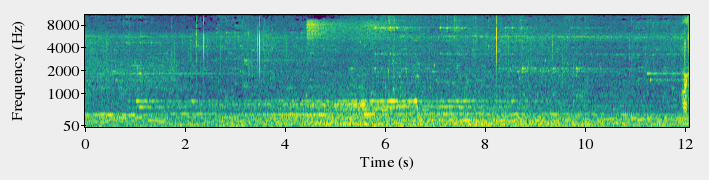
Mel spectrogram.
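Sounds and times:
faint clicks: 0.0 - 4.7, 8.0 - 10.2
ambient drone music: 0.0 - 12.0.

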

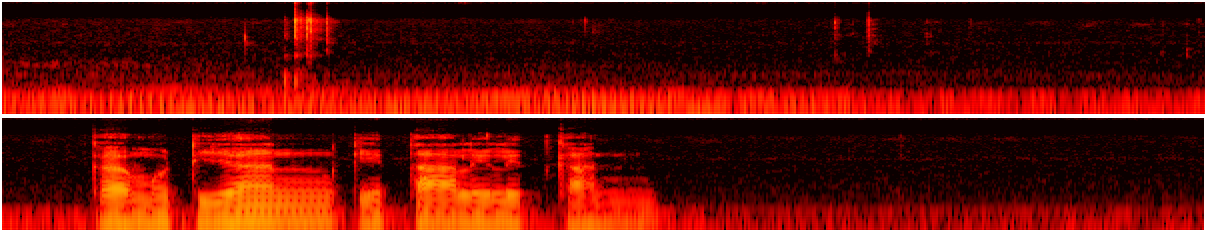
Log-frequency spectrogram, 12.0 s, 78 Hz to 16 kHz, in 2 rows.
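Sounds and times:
steady low hum: 0.0 - 12.0
faint ticks: 10.3 - 11.2.

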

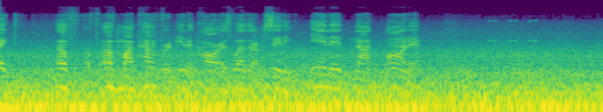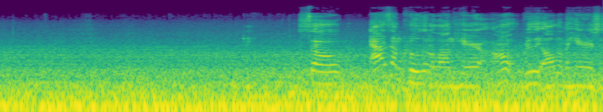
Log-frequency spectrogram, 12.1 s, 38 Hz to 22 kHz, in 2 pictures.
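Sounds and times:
road noise inside car cabin: 0.0 - 12.0.

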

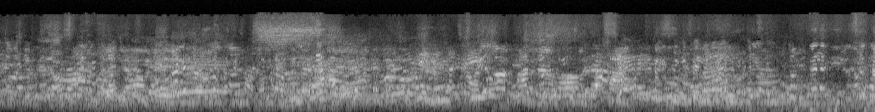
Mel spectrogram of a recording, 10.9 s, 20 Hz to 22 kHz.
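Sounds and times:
crowd chattering: 0.0 - 10.9.

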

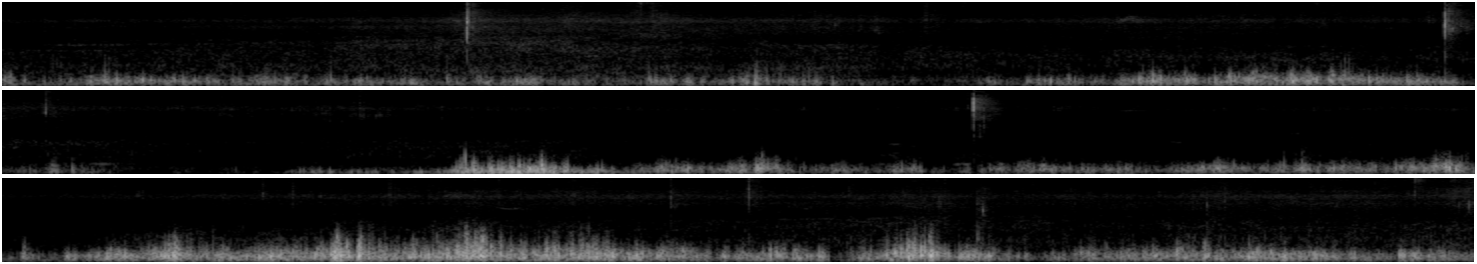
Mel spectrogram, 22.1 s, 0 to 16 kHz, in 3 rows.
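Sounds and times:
wind buffeting microphone: 0.0 - 8.0, 8.7 - 22.0.

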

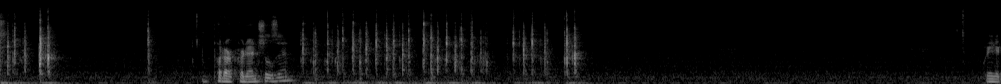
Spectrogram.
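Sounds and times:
computer keyboard typing: 0.0 - 0.7, 3.0 - 5.9.

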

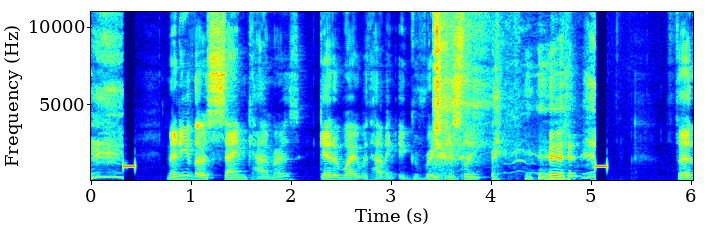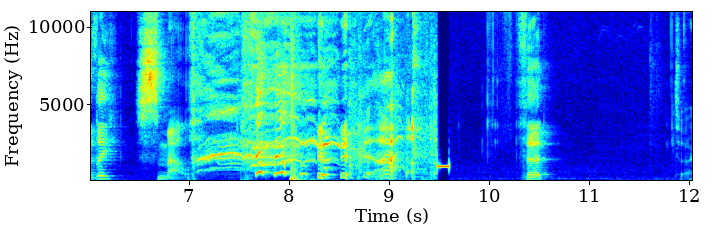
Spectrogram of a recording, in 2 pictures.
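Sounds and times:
men laughing: 3.4 - 5.1, 7.0 - 9.5.

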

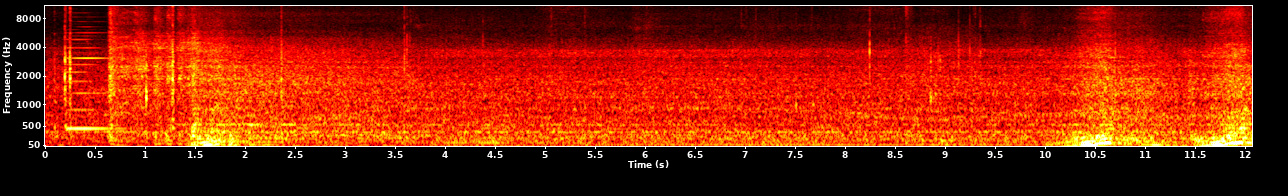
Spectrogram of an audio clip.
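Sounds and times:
car engine starting and idling: 0.0 - 12.0
short tone: 0.2 - 1.1.

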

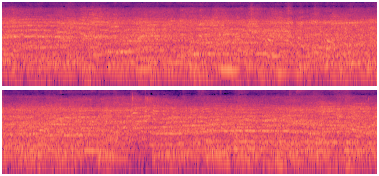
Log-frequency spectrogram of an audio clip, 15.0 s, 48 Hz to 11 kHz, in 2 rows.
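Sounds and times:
children chattering and shouting: 0.0 - 15.0
music: 0.0 - 15.0.

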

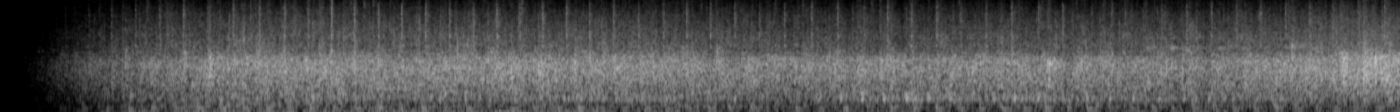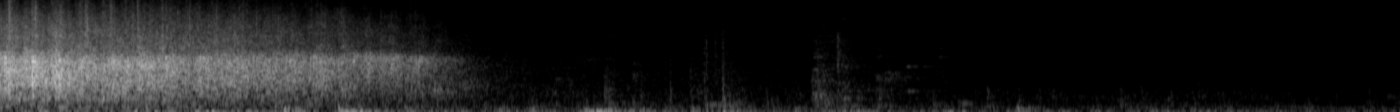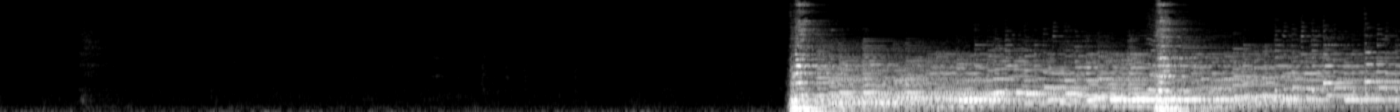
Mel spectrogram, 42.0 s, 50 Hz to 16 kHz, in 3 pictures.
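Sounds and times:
audience applause: 0.2 - 19.0.

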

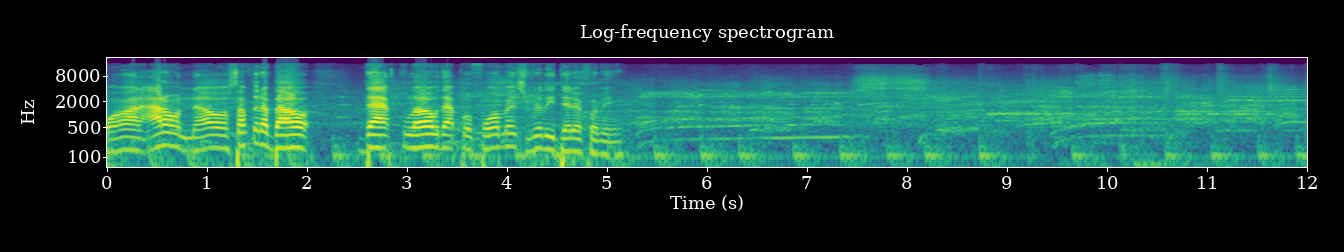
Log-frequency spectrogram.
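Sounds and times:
crowd cheering: 0.0 - 12.0
dance music with kick drum: 0.0 - 12.0.

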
